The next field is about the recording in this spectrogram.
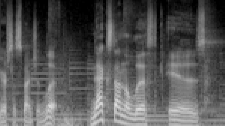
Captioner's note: whoosh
